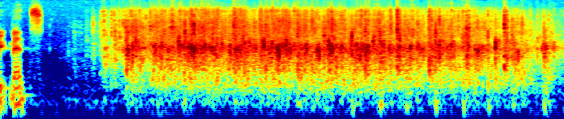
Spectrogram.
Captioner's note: audience clapping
